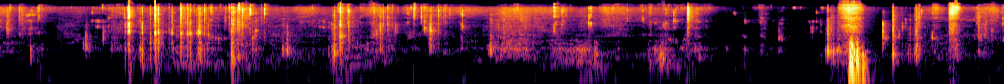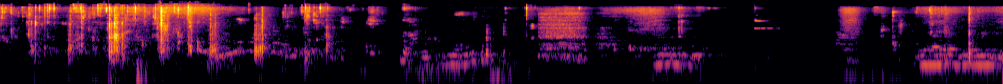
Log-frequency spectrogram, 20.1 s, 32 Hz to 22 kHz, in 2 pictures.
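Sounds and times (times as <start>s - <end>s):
crunchy chewing: 0.1s - 13.6s.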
